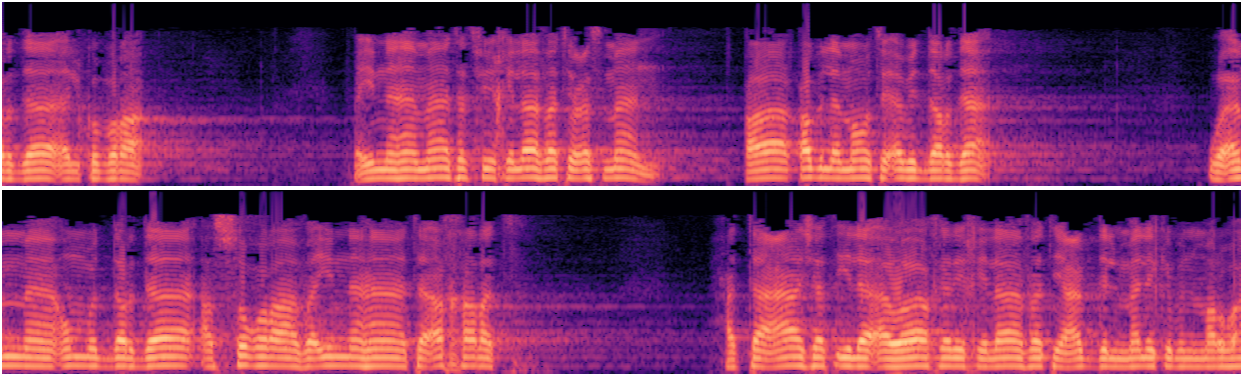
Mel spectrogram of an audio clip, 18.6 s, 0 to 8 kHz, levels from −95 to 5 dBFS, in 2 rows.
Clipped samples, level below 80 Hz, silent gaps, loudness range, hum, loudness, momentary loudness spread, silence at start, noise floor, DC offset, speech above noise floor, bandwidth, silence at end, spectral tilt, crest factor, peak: 0.2%; -46 dBFS; none; 5 LU; none; -12 LUFS; 6 LU; 0 s; -52 dBFS; under 0.1%; 40 dB; 5.8 kHz; 0 s; -9.5 dB/octave; 12 dB; 0 dBFS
